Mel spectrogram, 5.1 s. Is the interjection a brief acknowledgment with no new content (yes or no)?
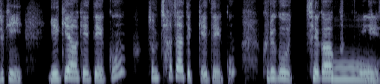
yes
